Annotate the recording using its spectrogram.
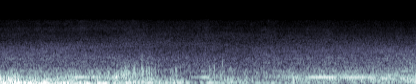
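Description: Wind buffeting the microphone over a low outdoor rumble, dipping somewhat in level around the middle.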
